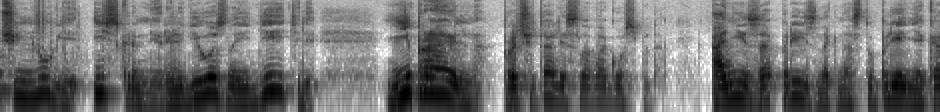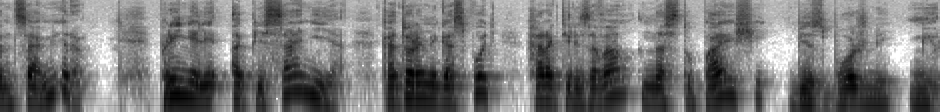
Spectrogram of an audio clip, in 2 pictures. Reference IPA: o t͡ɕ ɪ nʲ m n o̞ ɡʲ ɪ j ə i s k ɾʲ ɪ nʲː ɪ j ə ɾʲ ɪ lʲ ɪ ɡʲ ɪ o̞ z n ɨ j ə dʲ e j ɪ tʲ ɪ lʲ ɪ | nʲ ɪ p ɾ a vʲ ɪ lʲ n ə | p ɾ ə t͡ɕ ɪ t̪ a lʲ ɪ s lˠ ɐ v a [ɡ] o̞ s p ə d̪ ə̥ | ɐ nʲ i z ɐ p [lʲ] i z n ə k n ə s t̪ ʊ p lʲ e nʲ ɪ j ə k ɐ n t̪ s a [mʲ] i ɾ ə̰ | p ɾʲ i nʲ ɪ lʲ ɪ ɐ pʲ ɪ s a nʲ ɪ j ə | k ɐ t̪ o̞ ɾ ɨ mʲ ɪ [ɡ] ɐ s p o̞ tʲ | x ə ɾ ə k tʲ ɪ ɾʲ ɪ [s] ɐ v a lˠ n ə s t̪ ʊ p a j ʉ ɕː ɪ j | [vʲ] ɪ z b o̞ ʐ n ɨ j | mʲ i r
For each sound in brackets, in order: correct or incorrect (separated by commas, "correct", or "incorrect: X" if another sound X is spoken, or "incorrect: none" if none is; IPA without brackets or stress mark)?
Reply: correct, incorrect: ɾʲ, correct, correct, incorrect: z, incorrect: bʲ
